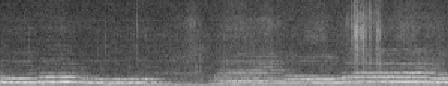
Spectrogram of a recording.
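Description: Mixed-voice choir singing sustained chords that move from one to the next, dropping softer about halfway through and swelling back up. A brief sibilant hiss from the singers' consonants comes near the end.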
